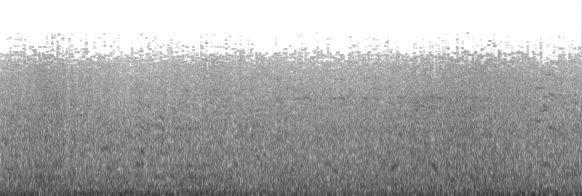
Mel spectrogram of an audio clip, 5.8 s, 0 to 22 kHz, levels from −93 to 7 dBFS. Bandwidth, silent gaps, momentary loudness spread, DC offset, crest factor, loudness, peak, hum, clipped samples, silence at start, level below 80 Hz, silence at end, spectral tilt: 8.8 kHz; none; 3 LU; under 0.1%; 14 dB; -25 LUFS; -10 dBFS; none; under 0.1%; 0 s; -26 dBFS; 0 s; -6 dB/octave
